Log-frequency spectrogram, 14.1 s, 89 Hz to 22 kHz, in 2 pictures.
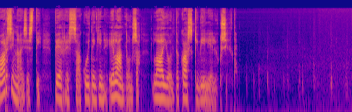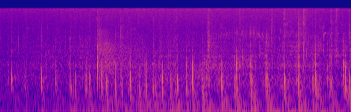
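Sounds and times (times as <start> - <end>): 
speech: 0.0 - 4.8
horse hooves clip-clopping as riders approach: 3.6 - 14.0.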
